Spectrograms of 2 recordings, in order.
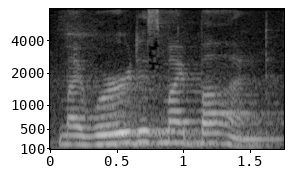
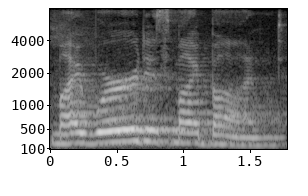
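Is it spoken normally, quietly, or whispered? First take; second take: quiet; normal. First: It is spoken softly in a quiet voice. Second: It is spoken in a normal voice.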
